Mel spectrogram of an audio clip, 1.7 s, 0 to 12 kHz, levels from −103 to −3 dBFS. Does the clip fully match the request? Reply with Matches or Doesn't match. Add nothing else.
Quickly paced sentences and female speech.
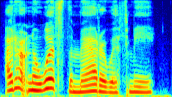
Matches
